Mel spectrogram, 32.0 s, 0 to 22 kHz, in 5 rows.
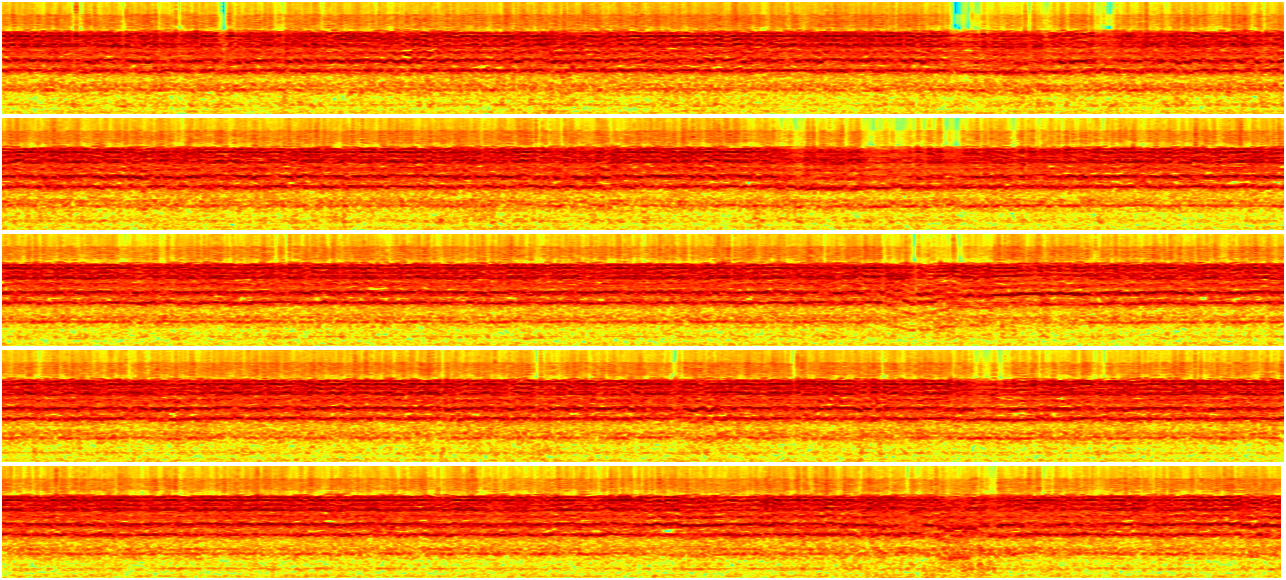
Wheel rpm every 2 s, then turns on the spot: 230, 230, 230, 230, 230, 230, 230, 230, 220, 240, 230, 230, 230, 230, 230, 210.
none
